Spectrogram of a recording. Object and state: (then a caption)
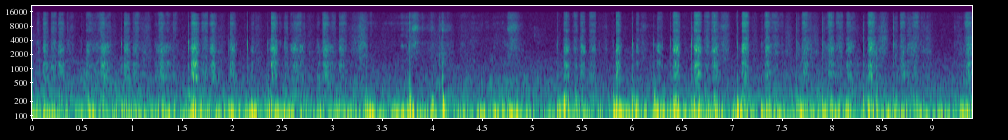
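Pencil writing on paper over a plastic clipboard. A wooden graphite pencil, held in the fingers, scratches across a thin sheet of lined white paper clipped to a white plastic clipboard lying flat on a desk. Its steady writing strokes make a continuous dry, scratchy rasp with short bright bursts over a soft low rumble.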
